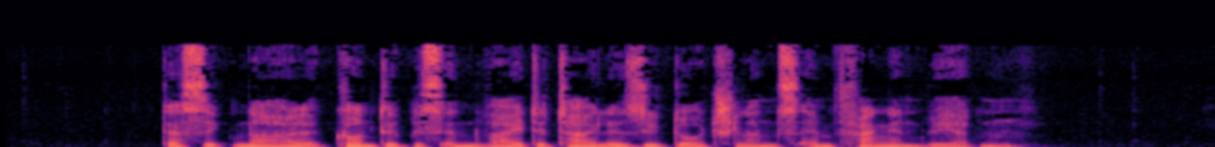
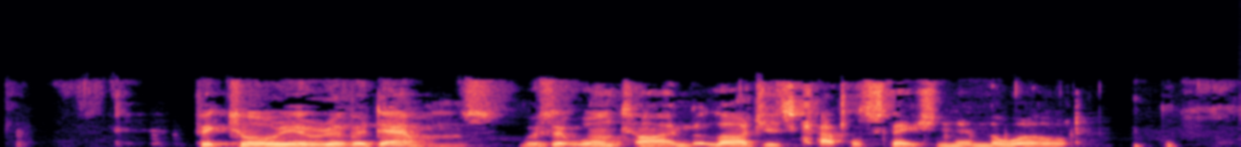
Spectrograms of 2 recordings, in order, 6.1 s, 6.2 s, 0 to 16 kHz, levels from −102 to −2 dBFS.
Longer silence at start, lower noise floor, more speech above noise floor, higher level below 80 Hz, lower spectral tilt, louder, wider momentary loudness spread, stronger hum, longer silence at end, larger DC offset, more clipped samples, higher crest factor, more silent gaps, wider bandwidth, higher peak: second, 0.8 s vs 1 s; first, -84 dBFS vs -54 dBFS; first, 50 dB vs 38 dB; about the same, -56 dBFS vs -60 dBFS; about the same, -4 dB/octave vs -4.5 dB/octave; second, -34 LUFS vs -16 LUFS; second, 8 LU vs 11 LU; neither; first, 0.95 s vs 0.5 s; neither; neither; about the same, 20 dB vs 16 dB; neither; first, 12 kHz vs 7.6 kHz; second, -14 dBFS vs -2 dBFS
